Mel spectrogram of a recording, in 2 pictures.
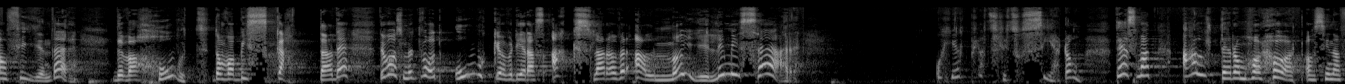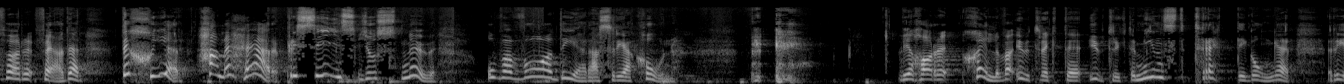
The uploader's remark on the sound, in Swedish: Inspelad under gudstjänst i Löfstadkyrkan i Tranås första advent 2023-12-03.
